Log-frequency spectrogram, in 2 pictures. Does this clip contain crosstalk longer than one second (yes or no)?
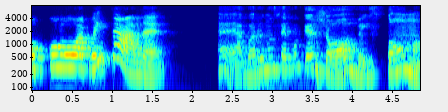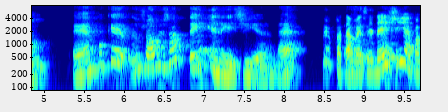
no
